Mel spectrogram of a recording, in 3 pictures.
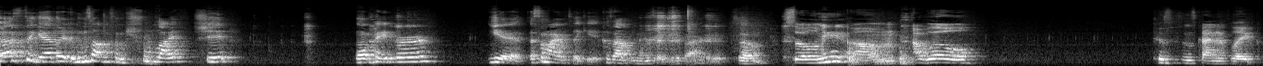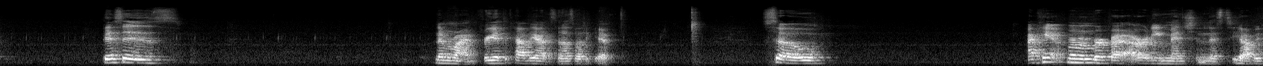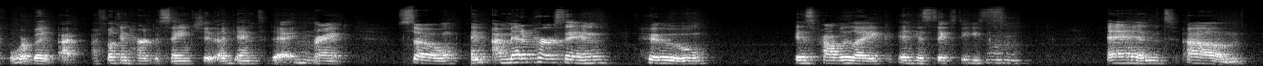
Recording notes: one of these days, the mic will do as it's told.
